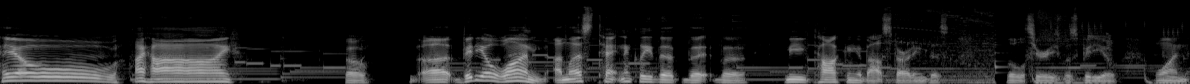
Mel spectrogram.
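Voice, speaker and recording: Over music in the background, a man with a fairly low pitch speaks at a very slow pace with long, frequent pauses and very wide pitch swings. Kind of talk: casual vlog talk to camera. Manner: stumbling, stuttering, repetitive; warm, reassuring.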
